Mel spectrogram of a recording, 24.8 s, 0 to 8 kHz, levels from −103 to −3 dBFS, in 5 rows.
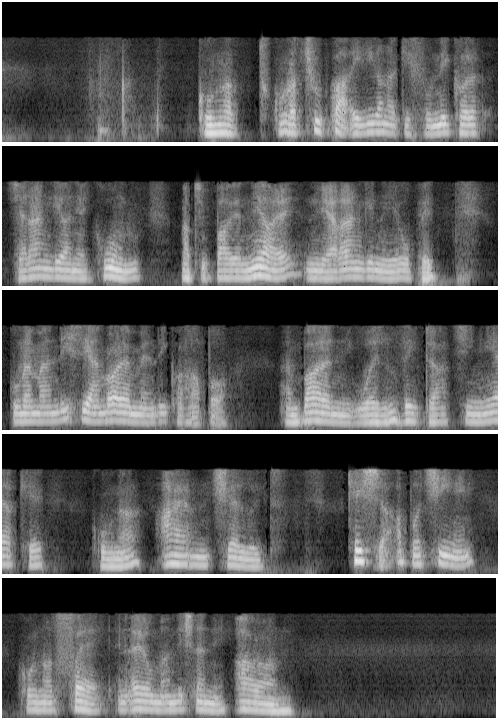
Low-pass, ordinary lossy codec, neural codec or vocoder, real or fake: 7.2 kHz; AAC, 16 kbps; codec, 16 kHz in and 24 kHz out, 0.4 kbps, LongCat-Audio-Codec, fine tuned four codebook decoder; fake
